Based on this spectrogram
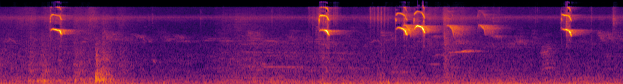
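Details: Sunbird (kolibri ninja) song for provoking another bird to sing: scattered very high, thin upslurred chirps in short groups separated by quiet pauses, with a faint low rumble beneath.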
